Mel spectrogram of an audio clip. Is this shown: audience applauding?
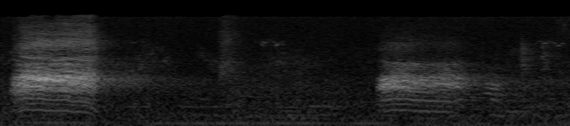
no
